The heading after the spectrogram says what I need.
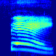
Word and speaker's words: Fae: Fae, like a fairy.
